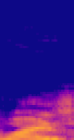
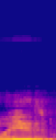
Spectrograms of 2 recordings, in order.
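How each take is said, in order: First: The vowel sounds like 'eye'. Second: The vowel sounds like 'ee'. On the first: The speaker calls it right. "এটা ওয়াইজ হবে" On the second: The speaker calls it wrong. "একজন একটা উচ্চারণ ভুল বলেছো, এটা উইজ বলে ফেলেছো"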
